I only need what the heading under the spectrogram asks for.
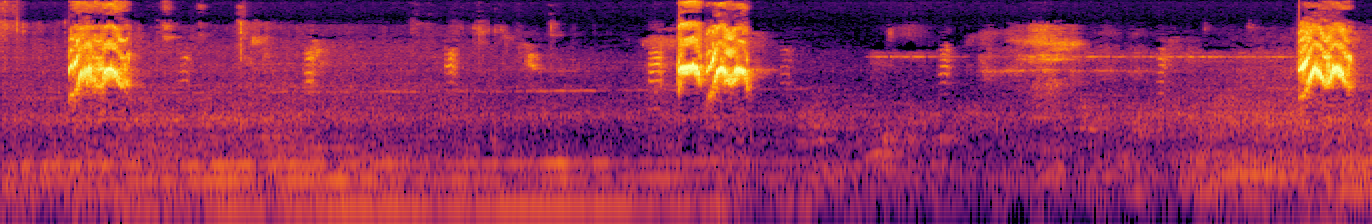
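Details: Cockatiel kept as a pet, said to sing, dance and play, lets out three rough, squawking bursts a few seconds apart over a faint low background hum and a few soft ticks.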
